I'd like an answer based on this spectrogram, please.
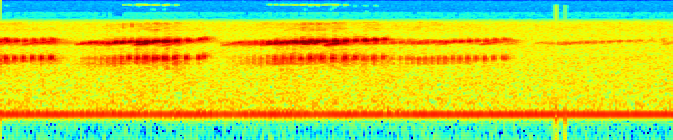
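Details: A male Western chorus frog in Michigan gives a spring breeding call to mates: quiet, musical, rising, rapidly pulsed trills of one to two seconds, like a fingernail drawn along a fine-tooth comb.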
